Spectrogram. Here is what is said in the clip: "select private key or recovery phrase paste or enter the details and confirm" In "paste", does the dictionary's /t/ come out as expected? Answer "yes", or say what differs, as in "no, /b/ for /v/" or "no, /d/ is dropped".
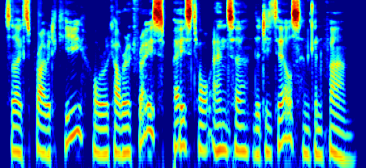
yes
